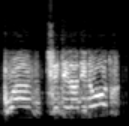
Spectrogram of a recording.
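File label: player killed ally, mood low, French; War Thunder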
